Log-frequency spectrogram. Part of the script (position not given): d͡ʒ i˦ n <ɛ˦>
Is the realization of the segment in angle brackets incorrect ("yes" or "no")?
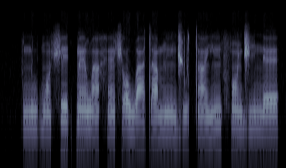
no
